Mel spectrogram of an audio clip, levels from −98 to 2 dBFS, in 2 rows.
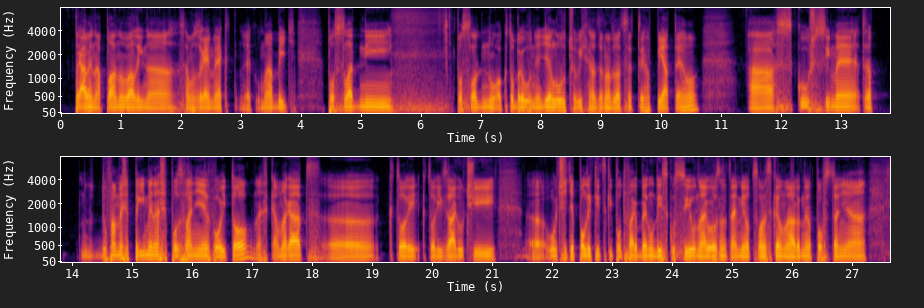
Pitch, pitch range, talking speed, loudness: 95 Hz, 90-100 Hz, 90 wpm, -21 LUFS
